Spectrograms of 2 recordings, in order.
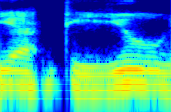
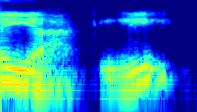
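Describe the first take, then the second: First: The word ends with an extra 'yu' syllable. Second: The word ends on a plain long 'i' sound. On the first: This is the underlying form with the implied final vowel. "diniatkannya itu seakan-akan Yahdiyu" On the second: This is how the word is actually pronounced. "Yahdi kan tulisannya seperti ini"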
